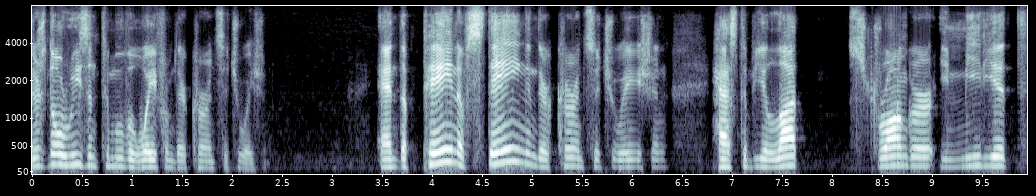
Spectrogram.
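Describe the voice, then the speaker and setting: A man's unremarkable speaking voice, fairly high in pitch with ordinary pitch variation and big swings in loudness, at a moderate pace, with a quiet background and a dry, close sound with no echo. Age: 60s. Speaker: sales trainer. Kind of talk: workshop teaching with Q&A.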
